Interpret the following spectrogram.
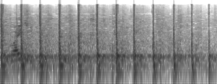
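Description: Assembly members thumping their desks in unison, a steady beat of about two and a half thumps a second, with voices underneath: the customary show of approval for a budget announcement.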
